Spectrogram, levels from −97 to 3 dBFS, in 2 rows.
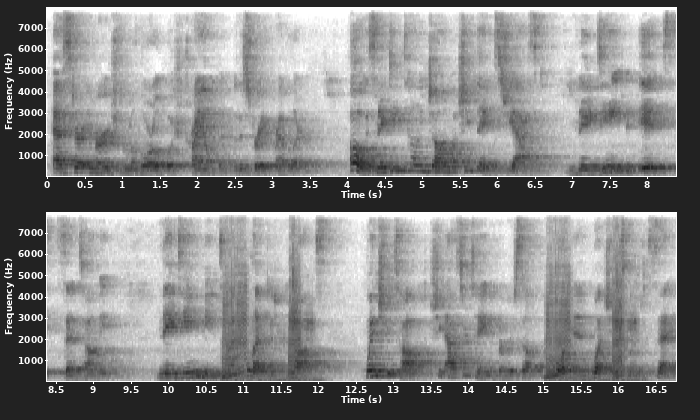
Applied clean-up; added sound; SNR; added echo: none; Fart; 5 dB; reverberation time 1.0 s.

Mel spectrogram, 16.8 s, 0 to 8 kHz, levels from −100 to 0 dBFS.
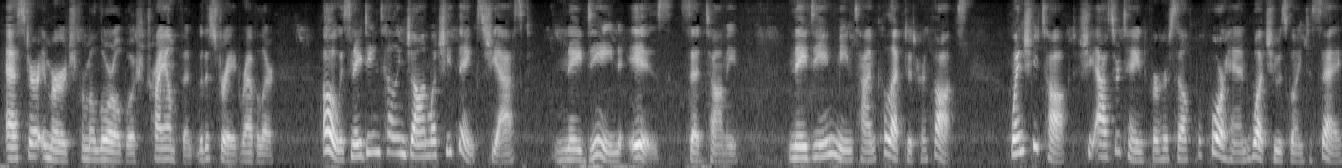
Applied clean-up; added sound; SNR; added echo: none; none; none; none.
